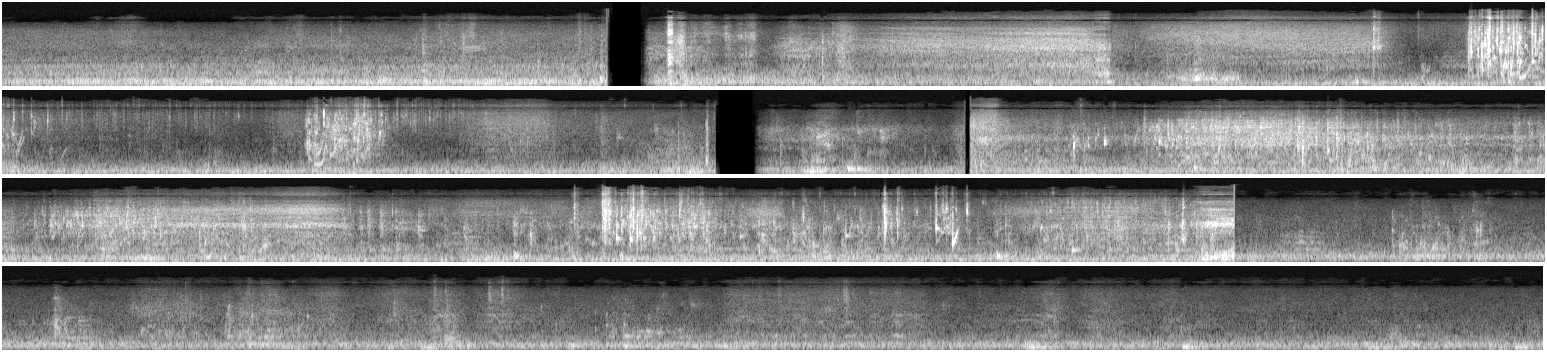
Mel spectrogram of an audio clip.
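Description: Wind on the microphone and water sloshing against a small boat's hull, with scattered knocks and rustles of handling. The sound drops out completely for a moment twice, and the background changes abruptly near the two-thirds mark.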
